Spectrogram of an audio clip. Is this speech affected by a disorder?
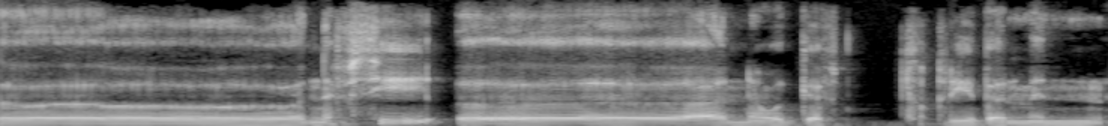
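Yes: stuttering; onset age 10, previously largely controlled, gave presentations, spoke at Toastmasters, perfectionism possibly a contributing cause; worst period of stuttering so far, lacks willpower to work on it; difficulty communicating with people; here prolonged sounds.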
